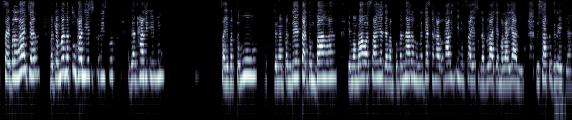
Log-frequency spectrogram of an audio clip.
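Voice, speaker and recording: A middle-aged woman giving an earnest personal testimony in her own room, halting and restarting, swinging between soft and loud. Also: sits high, steady tone, no room sound. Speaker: testimony speaker.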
